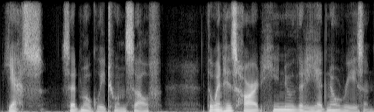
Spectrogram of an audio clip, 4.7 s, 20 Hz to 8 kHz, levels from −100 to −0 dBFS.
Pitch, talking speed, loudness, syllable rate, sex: 90 Hz, 205 wpm, -21 LUFS, 5.0 syllables/s, male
